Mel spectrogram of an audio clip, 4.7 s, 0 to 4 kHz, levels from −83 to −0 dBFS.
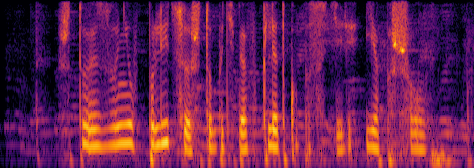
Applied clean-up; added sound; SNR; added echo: none; none; none; none.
